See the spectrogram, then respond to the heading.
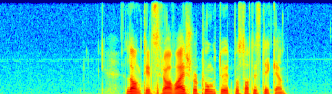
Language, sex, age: Norwegian, male, 36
